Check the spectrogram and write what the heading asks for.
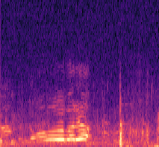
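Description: A single voice shouting one long call that rises and then falls, over the background of an outdoor sports crowd. A single sharp smack comes about a second and a half in.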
